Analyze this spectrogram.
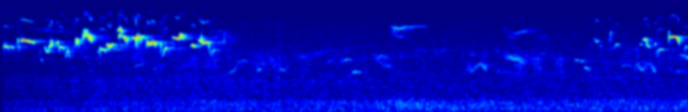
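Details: A singing dunnock (Prunella modularis) gives a fast, high, jangling warble lasting about two seconds, then a brief renewed burst near the end, over faint background hiss.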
